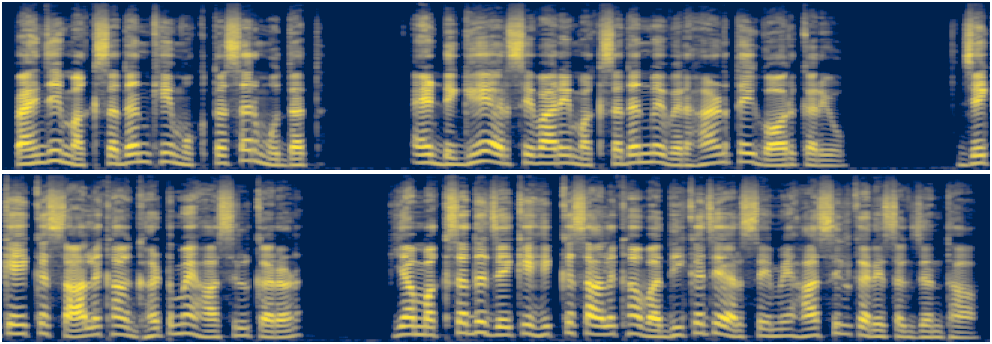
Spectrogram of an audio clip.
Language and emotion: Sindhi, neutral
